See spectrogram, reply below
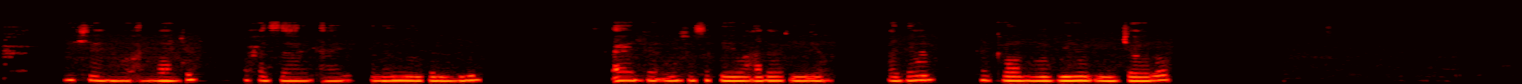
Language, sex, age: Somali, female, 25-35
